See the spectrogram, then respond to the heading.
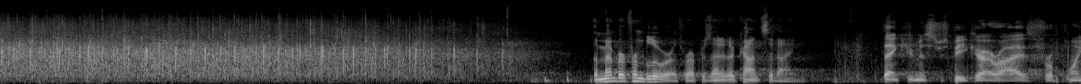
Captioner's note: applause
